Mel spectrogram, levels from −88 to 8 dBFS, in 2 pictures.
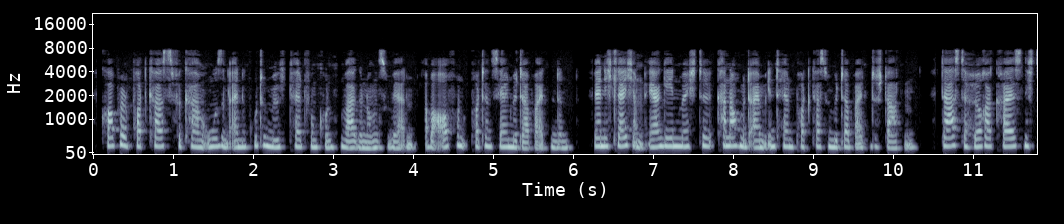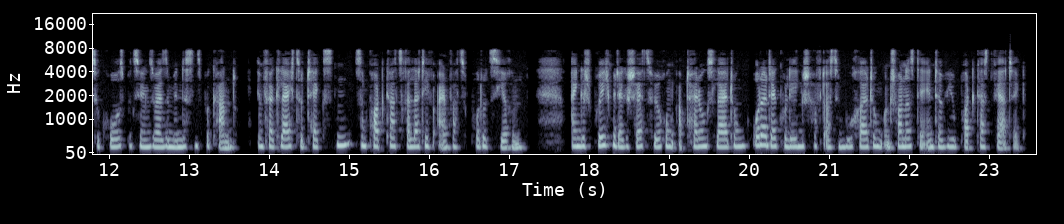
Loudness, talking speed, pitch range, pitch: -19 LUFS, 185 wpm, 210-235 Hz, 225 Hz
